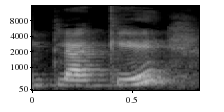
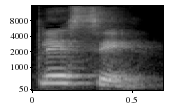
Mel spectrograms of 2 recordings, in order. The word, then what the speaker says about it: placer: That's because we don't want the pronunciation to be plaqué but placer.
